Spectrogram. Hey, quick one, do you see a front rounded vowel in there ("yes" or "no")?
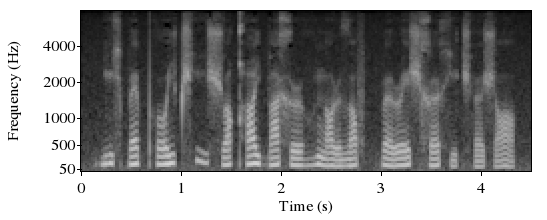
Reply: yes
